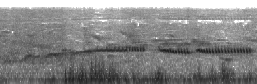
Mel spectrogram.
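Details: White-rumped shama in full song for tutoring other birds: one long rising whistle that levels off and holds steady, over a low background rumble.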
